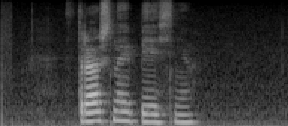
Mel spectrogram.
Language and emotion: Russian, neutral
